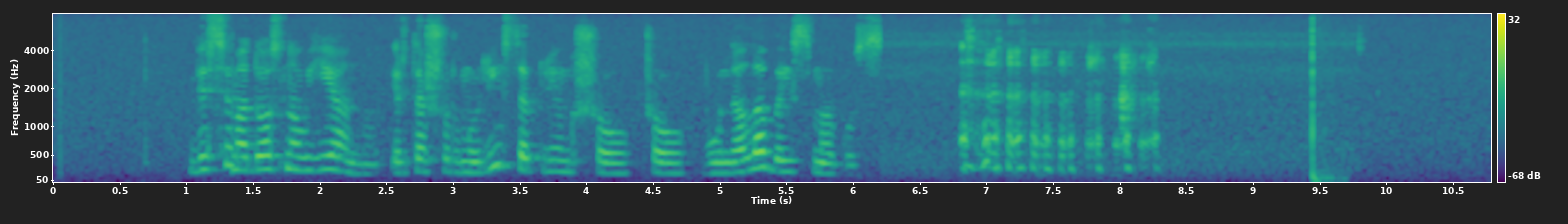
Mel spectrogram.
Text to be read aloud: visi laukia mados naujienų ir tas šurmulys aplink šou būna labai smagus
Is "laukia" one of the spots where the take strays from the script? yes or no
yes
